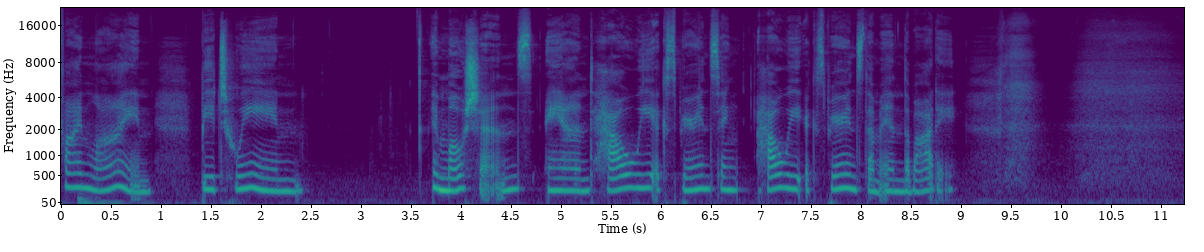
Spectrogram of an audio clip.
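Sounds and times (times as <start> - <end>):
speech: 0.0 - 2.5, 3.7 - 9.3
excited person breathing heavily: 9.2 - 11.2.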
